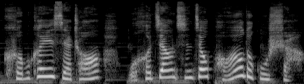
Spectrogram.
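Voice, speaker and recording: Actress as high-voiced, naive deadpan college girl. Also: fast, faint music behind. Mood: shy, earnest. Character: soft, naive, pitiful-cute rich college girl. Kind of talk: Chinese audio drama acting.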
